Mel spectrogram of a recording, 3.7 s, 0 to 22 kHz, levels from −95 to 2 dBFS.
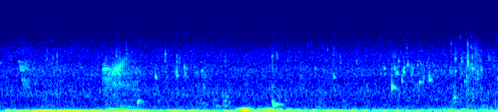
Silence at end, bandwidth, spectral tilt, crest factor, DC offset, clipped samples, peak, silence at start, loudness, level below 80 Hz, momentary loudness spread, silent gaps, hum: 0 s; 5 kHz; -6 dB/octave; 12 dB; under 0.1%; under 0.1%; -30 dBFS; 0 s; -50 LUFS; -42 dBFS; 8 LU; none; none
